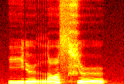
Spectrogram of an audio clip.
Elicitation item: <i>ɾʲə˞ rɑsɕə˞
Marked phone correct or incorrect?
correct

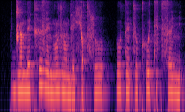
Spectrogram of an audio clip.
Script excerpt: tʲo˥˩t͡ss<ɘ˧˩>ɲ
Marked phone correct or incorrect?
correct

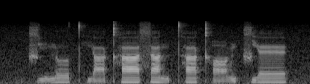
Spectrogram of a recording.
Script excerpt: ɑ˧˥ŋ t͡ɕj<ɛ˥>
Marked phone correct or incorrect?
correct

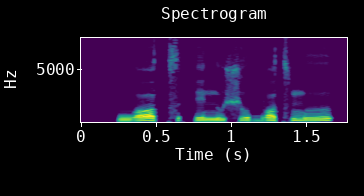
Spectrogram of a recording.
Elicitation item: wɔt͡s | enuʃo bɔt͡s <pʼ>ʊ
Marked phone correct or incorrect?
incorrect: m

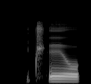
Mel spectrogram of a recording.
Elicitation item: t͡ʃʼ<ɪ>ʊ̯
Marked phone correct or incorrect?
correct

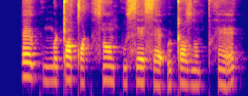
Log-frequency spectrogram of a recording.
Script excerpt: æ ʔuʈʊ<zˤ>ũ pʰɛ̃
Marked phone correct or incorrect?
correct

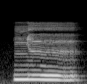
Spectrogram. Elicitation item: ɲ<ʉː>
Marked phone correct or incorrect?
incorrect: ɨː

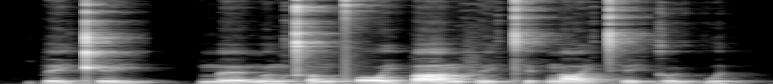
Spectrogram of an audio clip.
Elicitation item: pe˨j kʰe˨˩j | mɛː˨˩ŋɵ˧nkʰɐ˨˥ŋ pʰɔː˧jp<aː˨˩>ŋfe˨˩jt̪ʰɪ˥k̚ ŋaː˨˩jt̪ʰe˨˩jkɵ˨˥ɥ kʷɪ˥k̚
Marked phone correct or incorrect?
incorrect: aː˥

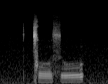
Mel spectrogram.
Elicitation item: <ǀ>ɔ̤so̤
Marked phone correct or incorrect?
correct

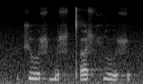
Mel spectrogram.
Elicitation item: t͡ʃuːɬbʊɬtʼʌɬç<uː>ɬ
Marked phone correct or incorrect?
correct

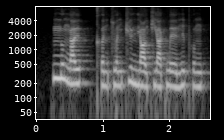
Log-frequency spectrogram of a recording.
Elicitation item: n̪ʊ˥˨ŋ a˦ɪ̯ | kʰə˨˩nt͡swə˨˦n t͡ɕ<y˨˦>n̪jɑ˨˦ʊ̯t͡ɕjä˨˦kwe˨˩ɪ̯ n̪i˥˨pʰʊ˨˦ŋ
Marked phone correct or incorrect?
incorrect: y˥˨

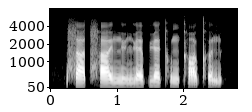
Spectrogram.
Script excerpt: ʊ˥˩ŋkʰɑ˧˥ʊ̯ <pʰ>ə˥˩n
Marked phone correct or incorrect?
incorrect: kʰ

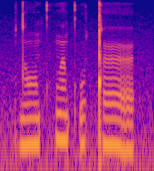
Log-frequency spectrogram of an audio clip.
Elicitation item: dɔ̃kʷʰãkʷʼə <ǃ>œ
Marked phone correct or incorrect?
correct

